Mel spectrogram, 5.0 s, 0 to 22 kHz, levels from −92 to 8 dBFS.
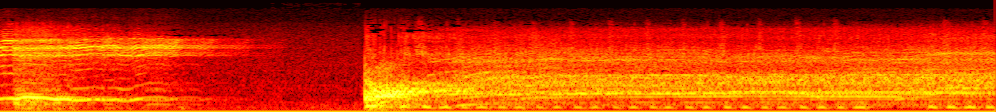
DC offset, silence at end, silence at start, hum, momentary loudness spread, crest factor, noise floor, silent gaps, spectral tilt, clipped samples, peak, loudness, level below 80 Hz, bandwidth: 5%; 0 s; 0 s; none; 8 LU; 16 dB; -44 dBFS; none; -3.5 dB/octave; under 0.1%; 0 dBFS; -14 LUFS; -50 dBFS; 12 kHz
